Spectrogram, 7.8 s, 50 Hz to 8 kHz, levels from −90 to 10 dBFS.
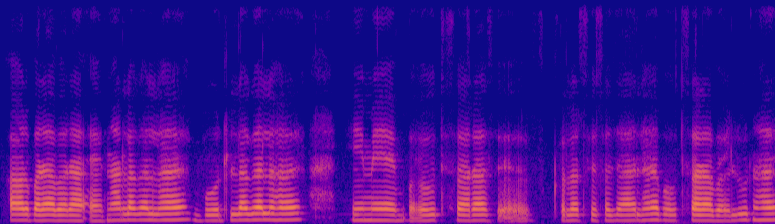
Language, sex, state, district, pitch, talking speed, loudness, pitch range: Magahi, female, Bihar, Samastipur, 200 Hz, 145 wpm, -27 LUFS, 195-210 Hz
